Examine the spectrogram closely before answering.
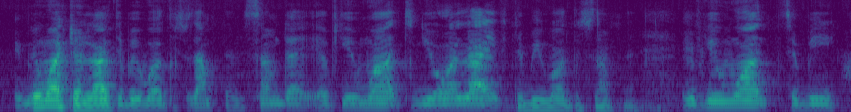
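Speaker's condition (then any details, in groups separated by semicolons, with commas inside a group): Traumatic brain injury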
